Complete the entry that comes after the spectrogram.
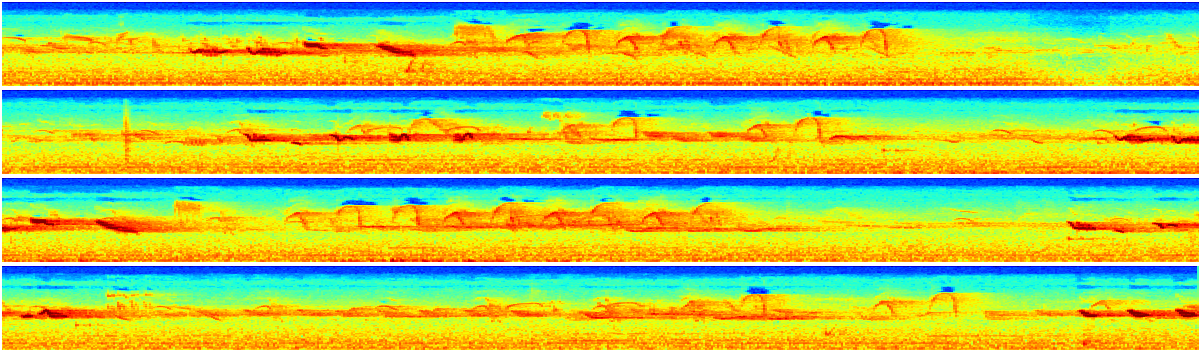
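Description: Small birds chirping in repeated bursts of quick, high notes every several seconds, over a faint steady hum.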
